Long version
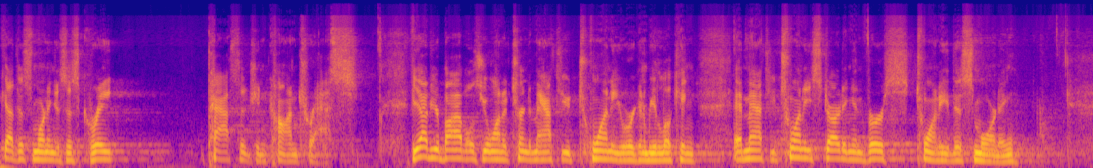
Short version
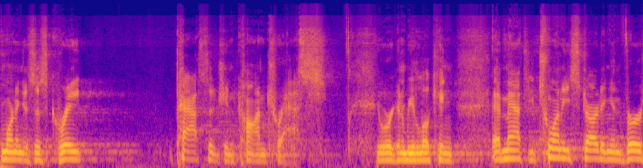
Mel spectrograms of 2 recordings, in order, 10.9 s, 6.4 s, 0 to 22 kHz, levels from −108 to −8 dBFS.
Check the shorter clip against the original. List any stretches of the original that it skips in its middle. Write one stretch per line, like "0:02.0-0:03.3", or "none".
0:04.1-0:06.2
